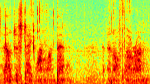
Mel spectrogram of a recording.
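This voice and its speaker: Someone whispers with an Australian accent. Noticeable background noise runs underneath. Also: man. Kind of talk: ASMR whispered food video. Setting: home recording with studio microphone. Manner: whispered, soft.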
